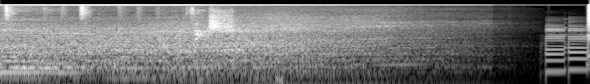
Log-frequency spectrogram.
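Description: City bus engine running with a low rumble as the bus pulls away, its sound fading out over the last second or so.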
